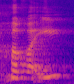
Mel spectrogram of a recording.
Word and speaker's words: Hawaii: Hawaii? – Hawaii. – She says it, She says it correctly. Yes. Right? – Yeah. Very correct. The W is pronounced like a V.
